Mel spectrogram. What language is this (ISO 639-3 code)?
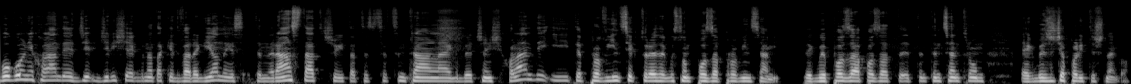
pol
